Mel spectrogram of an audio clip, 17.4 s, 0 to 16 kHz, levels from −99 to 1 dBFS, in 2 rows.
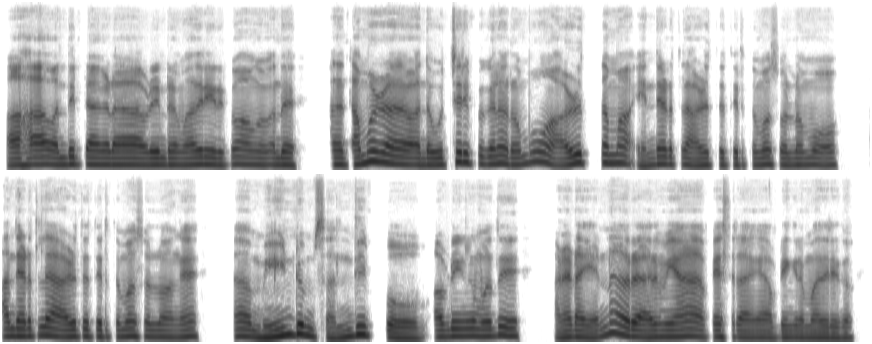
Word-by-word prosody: "ஆஹா! 140 Hz, +2 st, +1 dB, 0.2 s
வந்துட்டாங்கடா" 145 Hz, 0 st, +1 dB, 0.2 s
அப்படீன்ற 140 Hz, +1 st, +1 dB
மாதிரி 150 Hz, +2 st, +2 dB
இருக்கும். 155 Hz, +4 st, -3 dB
அவங்க 145 Hz, -1 st, -2 dB
அந்த 140 Hz, 0 st, +1 dB, 0.4 s
அந்த 150 Hz, 0 st, +1 dB
தமிழ் 205 Hz, +8 st, +3 dB, 0.4 s
அந்த 140 Hz, 0 st, -1 dB
உச்சரிப்புகளும் 165 Hz, 0 st, 0 dB
ரொம்பவும் 190 Hz, +4 st, -1 dB
அழுத்தமா 180 Hz, +3 st, 0 dB, 0.2 s
எந்த 130 Hz, +4 st, -5 dB
எடத்தில 150 Hz, -1 st, -4 dB
அழுத்தம் 135 Hz, +1 st, -4 dB
திருத்தமா 140 Hz, +2 st, -4 dB
சொல்லணுமோ, 140 Hz, +1 st, -2 dB, 0.5 s
அந்த 155 Hz, +1 st, +1 dB
எடத்தில 165 Hz, +3 st, 0 dB, 0.2 s
அழுத்தம் 150 Hz, 0 st, 0 dB
திருத்தமா 145 Hz, +2 st, -1 dB
சொல்லுவாங்க. 140 Hz, -1 st, -1 dB, 0.5 s
"அ -, -, +1 dB, 0.2 s
மீண்டும் 175 Hz, +8 st, +5 dB, 0.2 s
சந்திப்போம்." 125 Hz, -3 st, +1 dB, 0.2 s
அப்படீங்கும் 155 Hz, +2 st, +1 dB
போது, 160 Hz, +3 st, +1 dB, 0.5 s
"அடடா! 135 Hz, +2 st, +1 dB, 0.2 s
என்ன 165 Hz, +9 st, -2 dB, 0.2 s
ஒரு 150 Hz, -2 st, +5 dB
அருமையா 140 Hz, +2 st, +2 dB, 0.3 s
பேசுறாங்க!" 130 Hz, -2 st, -2 dB
அப்பட்டீங்கிற 125 Hz, +1 st, -3 dB
மாதிரி 125 Hz, 0 st, 0 dB
இருக்கும். 120 Hz, -1 st, -4 dB
145 Hz, 125 wpm, -24 LUFS, 135-155 Hz, 0.5 s, மீண்டும்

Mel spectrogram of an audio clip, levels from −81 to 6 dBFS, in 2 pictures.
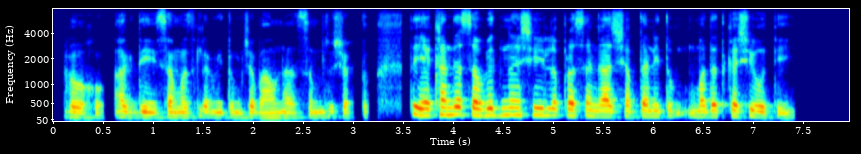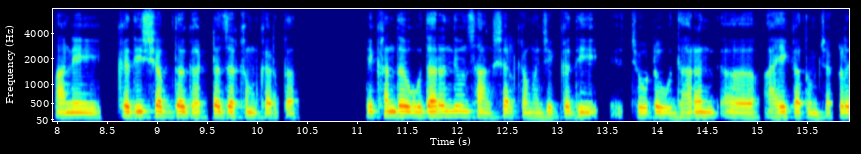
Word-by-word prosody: हो, 130 Hz, -2 st, +3 dB
हो, -, -, -6 dB, 0.2 s
अगदी 130 Hz, -2 st, +1 dB
समजलं. 130 Hz, +2 st, -1 dB
मी 125 Hz, -, -2 dB
तुमच्या 125 Hz, +1 st, -1 dB
भावना 120 Hz, +1 st, -2 dB
समजू 130 Hz, +1 st, -5 dB
शकतो. 130 Hz, -, -6 dB, 0.5 s
तर -, -, +8 dB
एखांद्या 190 Hz, +3 st, +5 dB
संवेदनशील 180 Hz, 0 st, +3 dB
प्रसंगात 155 Hz, -4 st, +4 dB
शब्दाने 145 Hz, +1 st, 0 dB
तुम 155 Hz, -, -6 dB, 0.2 s
मदत 150 Hz, +1 st, +2 dB
कशी 145 Hz, +2 st, +2 dB
होती 135 Hz, -5 st, -1 dB, 0.6 s
आणि 125 Hz, -1 st, 0 dB, 0.2 s
कधी 135 Hz, 0 st, +3 dB
शब्द 140 Hz, 0 st, +1 dB
घट्ट 125 Hz, -2 st, +1 dB
जखम 130 Hz, -1 st, 0 dB
करतात. 120 Hz, -3 st, -4 dB, 0.7 s
एखांद 140 Hz, +1 st, 0 dB
उदाहरण 140 Hz, +1 st, +4 dB
देऊन 140 Hz, 0 st, -1 dB
सांगाल 135 Hz, -1 st, -4 dB
का 125 Hz, -, -4 dB
म्हणजे 120 Hz, +1 st, -6 dB
कधी 130 Hz, -1 st, -1 dB, 0.5 s
छोटं 130 Hz, +1 st, -1 dB
उदाहरण 125 Hz, +2 st, -2 dB
अ, 120 Hz, -2 st, -1 dB, 0.2 s
आहे 130 Hz, +2 st, +1 dB
का 135 Hz, -, -2 dB
तुमच्याकडे? 125 Hz, +3 st, -3 dB
135 Hz, 140 wpm, -22 LUFS, 125-140 Hz, 0.7 s, तर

